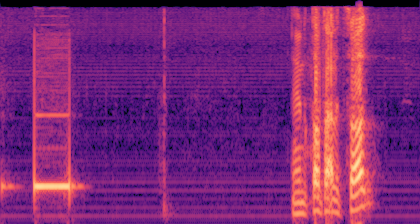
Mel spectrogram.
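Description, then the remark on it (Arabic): A steady low electrical hum runs under a dead phone line after a call cuts off, broken by one short electronic beep and a faint click, before a voice briefly speaks near the end. “انقطع الاتصال صحيح؟”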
